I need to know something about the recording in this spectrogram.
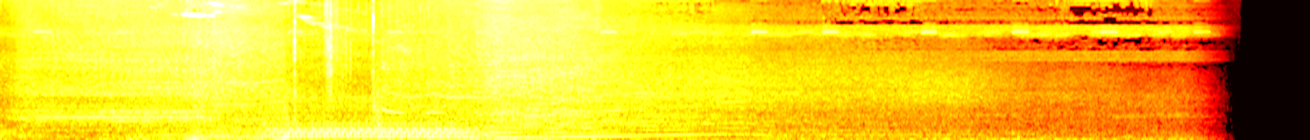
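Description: Car engine running, swelling into a strong low rumble about four seconds in, then fading steadily away as the car drives off.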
